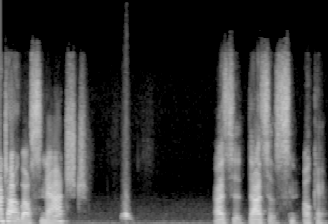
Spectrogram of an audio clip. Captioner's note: air whooshing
